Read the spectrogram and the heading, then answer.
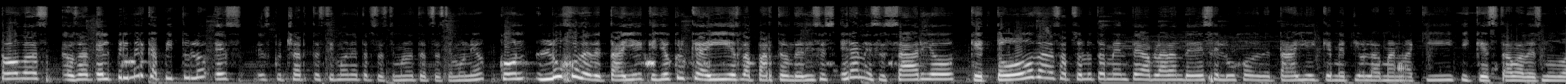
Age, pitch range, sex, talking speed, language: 40-59, 195-255 Hz, male, 180 wpm, Spanish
